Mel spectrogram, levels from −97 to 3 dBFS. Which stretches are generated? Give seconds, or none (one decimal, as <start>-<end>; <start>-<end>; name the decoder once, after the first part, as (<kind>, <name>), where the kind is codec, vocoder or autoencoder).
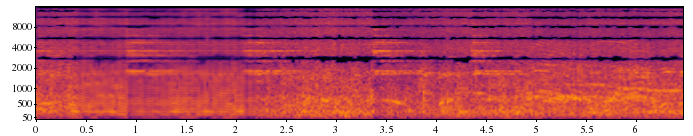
0.4-2.2 (vocoder, BigVGAN v2)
